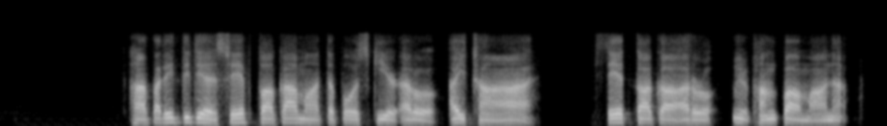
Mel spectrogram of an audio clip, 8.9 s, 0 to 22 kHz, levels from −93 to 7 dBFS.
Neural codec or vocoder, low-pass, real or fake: codec, 16 kHz, 0.5 kbps, FunCodec, trained on Chinese and English, 25 frames a second; 7.2 kHz; fake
